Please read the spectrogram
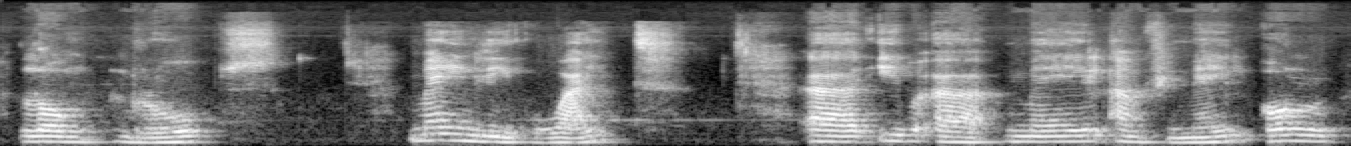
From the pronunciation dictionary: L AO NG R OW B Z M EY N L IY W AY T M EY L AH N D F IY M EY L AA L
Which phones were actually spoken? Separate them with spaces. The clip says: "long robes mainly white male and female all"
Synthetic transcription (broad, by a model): L AO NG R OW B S M EY N L IY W AY T M EY L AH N F IY M EY L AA L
